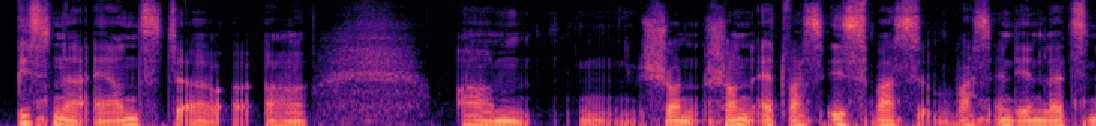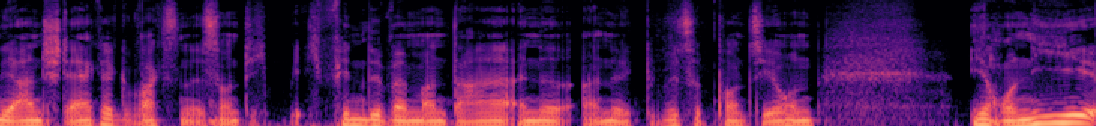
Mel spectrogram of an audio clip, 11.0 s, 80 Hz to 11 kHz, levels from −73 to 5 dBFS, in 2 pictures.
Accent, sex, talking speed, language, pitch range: German, male, 160 wpm, German, 90-100 Hz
